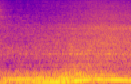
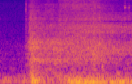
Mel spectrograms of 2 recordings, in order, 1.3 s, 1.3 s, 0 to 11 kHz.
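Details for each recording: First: 2007 Renault Logan 1.6 8-valve SOHC with hard starting, fuel-soaked plugs, smoke, unstable idle and backfiring; engine swells and falls with each throttle blip, revs stumbling and flat on the way up; suspected faulty MAP sensor circuit, to be checked for supply, ground and signal. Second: 2007 Renault Logan 1.6 8-valve single-cam that would not start: short crank catches at once and settles into a smooth, even idle with no stumble, entering the cold cycle; normal cold start.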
